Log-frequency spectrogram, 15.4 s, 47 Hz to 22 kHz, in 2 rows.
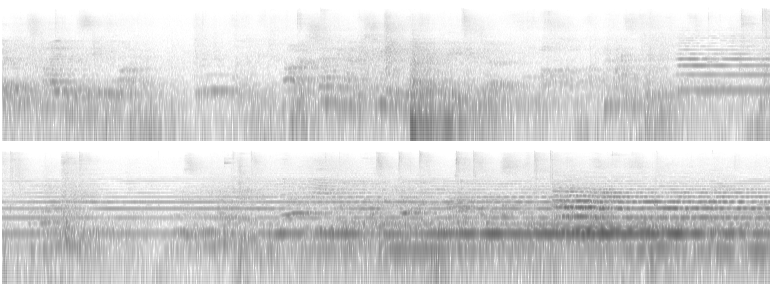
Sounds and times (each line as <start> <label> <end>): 6.7 Orchestra tuning up 15.3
